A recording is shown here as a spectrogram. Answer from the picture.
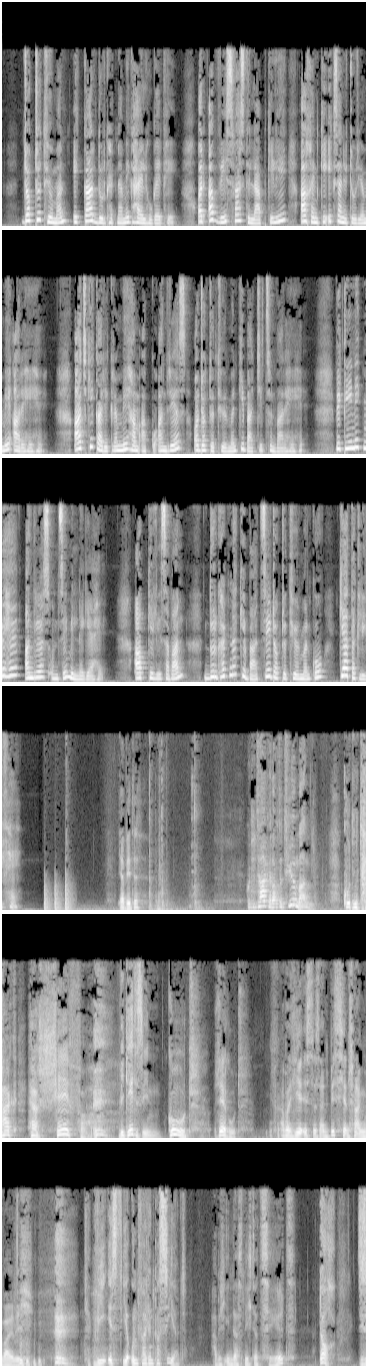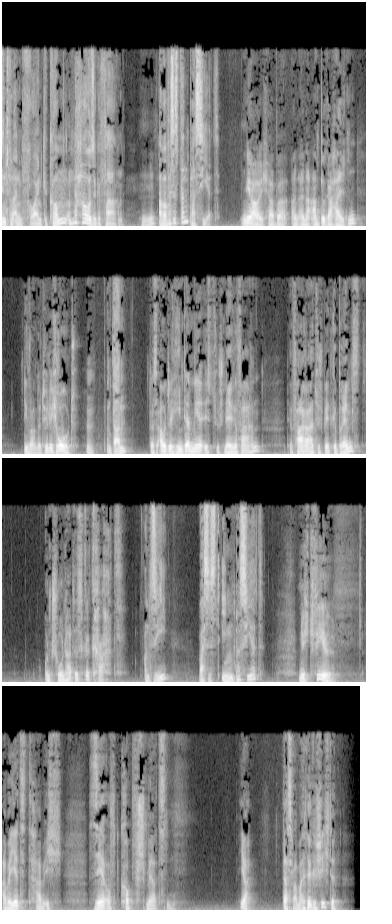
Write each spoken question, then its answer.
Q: दुर्घटना के बाद से doctor थ्यूरमन को क्या तकलीफ है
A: तो doctor थ्यूरमन को दुर्घटना के बाद से अक्सर सर रहता है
